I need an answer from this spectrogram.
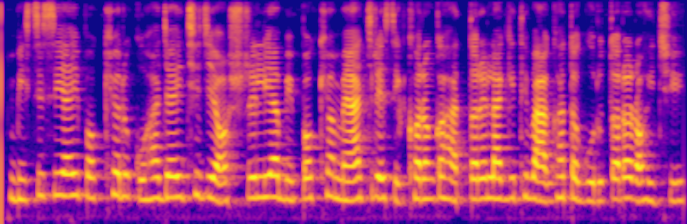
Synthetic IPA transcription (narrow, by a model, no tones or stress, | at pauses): bisisiajpɔkʰːjɔɾukuɦad͡ʒajt͡ʃʰid͡ʒeɔsʈɾelijabipɔkʰːjɔmjat͡ʃɾesikʰːɔɾɔŋkɔɦat̪ːɔɾelaɡit̪ʰibaːɡʱat̪ɔɡuɾut̪ɔɾɔɾɔɦit͡ʃʰi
